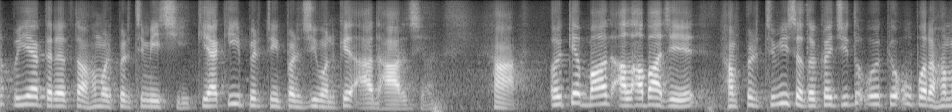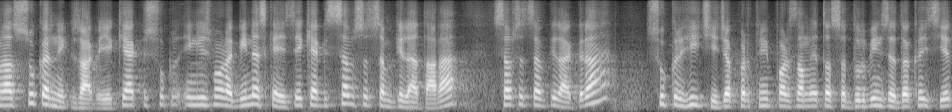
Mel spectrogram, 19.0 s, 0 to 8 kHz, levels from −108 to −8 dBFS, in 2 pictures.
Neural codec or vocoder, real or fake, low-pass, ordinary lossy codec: codec, 16 kHz, 0.3 kbps, FocalCodec; fake; none; none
